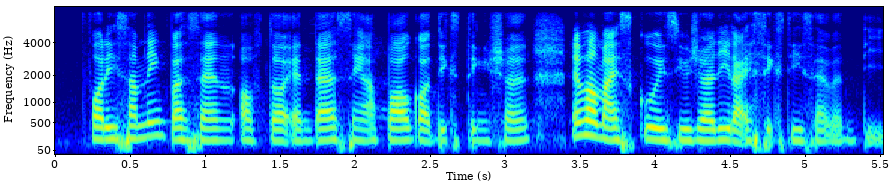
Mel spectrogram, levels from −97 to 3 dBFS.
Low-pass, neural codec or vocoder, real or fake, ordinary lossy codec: 7.2 kHz; none; real; none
